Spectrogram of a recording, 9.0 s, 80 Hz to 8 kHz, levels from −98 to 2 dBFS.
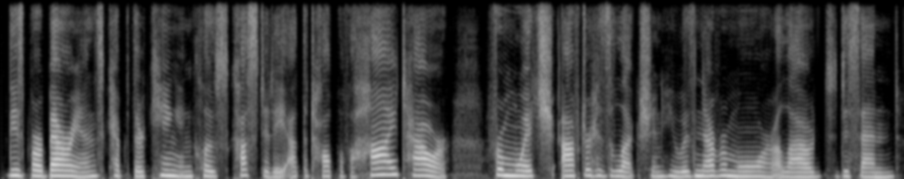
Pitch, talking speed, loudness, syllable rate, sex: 225 Hz, 180 wpm, -20 LUFS, 4.9 syllables/s, female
